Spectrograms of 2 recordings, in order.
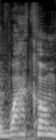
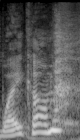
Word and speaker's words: Wacom: exactly oh wow so whack on products you can't only by Wacom I can't only by welcome it might be pronounced Wacom so it's spelled w eh c om tap that into Amazon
